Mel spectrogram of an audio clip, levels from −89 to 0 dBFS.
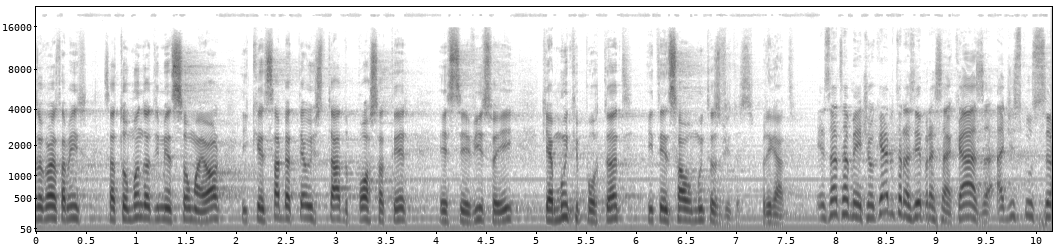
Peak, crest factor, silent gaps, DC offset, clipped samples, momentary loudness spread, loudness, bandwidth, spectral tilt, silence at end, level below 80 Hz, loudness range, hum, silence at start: -10 dBFS; 18 dB; none; under 0.1%; under 0.1%; 9 LU; -28 LUFS; over 20 kHz; -4.5 dB/octave; 0 s; -52 dBFS; 3 LU; none; 0 s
